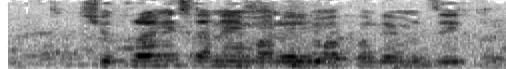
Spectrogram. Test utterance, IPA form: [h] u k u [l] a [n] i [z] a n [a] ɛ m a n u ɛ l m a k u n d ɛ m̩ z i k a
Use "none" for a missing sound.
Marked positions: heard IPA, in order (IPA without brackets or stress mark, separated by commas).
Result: ʃ, ɾ, n, s, a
